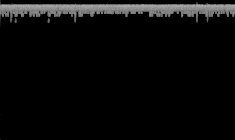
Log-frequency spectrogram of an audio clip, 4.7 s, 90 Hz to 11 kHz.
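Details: Conehead katydid (애매부리) in a 2020 reference recording, giving a sustained, sizzling high buzz that runs without a break at an even level, with no other animals, voices or noise audible.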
